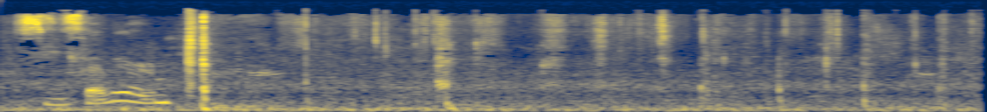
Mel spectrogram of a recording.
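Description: Footsteps tap on pavement, moving away.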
